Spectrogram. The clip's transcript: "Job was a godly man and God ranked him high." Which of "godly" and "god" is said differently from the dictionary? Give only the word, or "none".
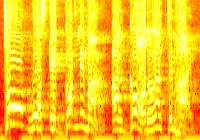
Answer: none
